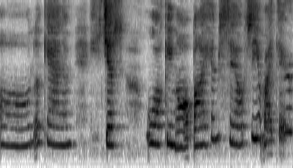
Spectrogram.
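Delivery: high, cute, adorable little hand-puppet voice. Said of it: "her PINK hand puppet! who is the most adorable puppet".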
